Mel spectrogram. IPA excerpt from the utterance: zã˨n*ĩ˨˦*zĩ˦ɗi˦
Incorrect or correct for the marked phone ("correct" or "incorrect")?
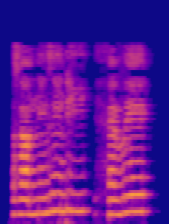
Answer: correct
